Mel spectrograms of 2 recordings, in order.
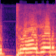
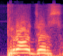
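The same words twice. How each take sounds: First: ट्राउजर said without the final s, as the wrong form; wrong singular form. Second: ट्राउजर्स with a clear final s; correct plural form. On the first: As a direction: say ट्राउजर, stopping on r with no s. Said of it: "ट्राउजर नहीं होता है". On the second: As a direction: end ट्राउजर्स firmly on the s sound. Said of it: "ट्राउजर्स होता है". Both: Shown as a demonstration.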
